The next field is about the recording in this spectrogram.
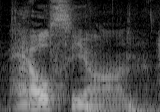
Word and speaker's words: Halcyon: Halcyon. – Halcyon, that's how you pronounce it? Never knew that. – That is the word.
